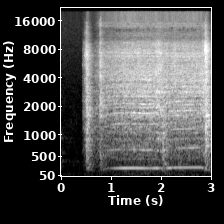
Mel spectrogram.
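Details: Nuki Smart Lock 2.0 unlocking: a click, then a steady mid-pitched motor whirr for about two seconds ending in a clunk; loud but a normal unlocking cycle.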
